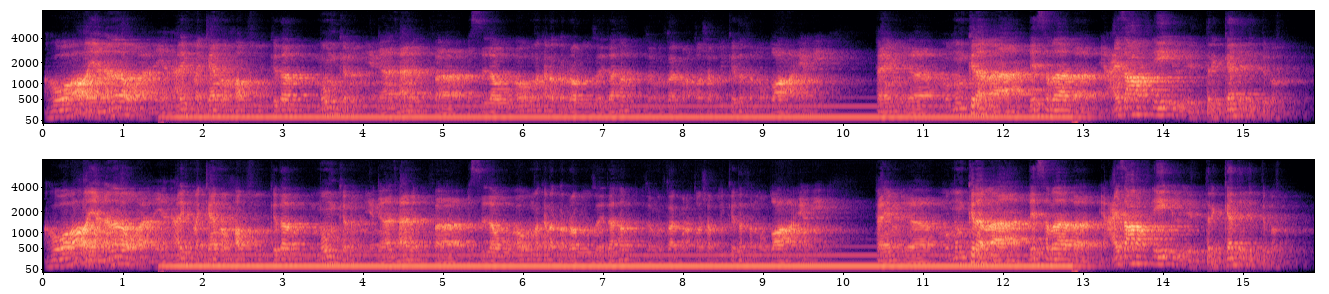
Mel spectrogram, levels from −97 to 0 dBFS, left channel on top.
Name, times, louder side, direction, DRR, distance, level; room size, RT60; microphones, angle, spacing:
voice 1, 0.0-9.7 10.4-15.4, right 2 dB, 30° right, 0 dB, 0.8 m, -23 dB
sound 1, 1.4-12.9, right 4 dB, 50° right, 0.3 m, -31 dB
7.7 x 5.3 x 2.4 m, 1.5 s
head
